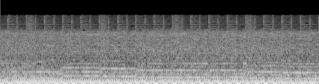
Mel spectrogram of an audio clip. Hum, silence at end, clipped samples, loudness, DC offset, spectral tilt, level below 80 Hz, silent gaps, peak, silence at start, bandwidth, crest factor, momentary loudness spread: none; 0 s; under 0.1%; -9 LUFS; 2%; -6 dB/octave; -10 dBFS; none; 0 dBFS; 0 s; 11 kHz; 8 dB; 1 LU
